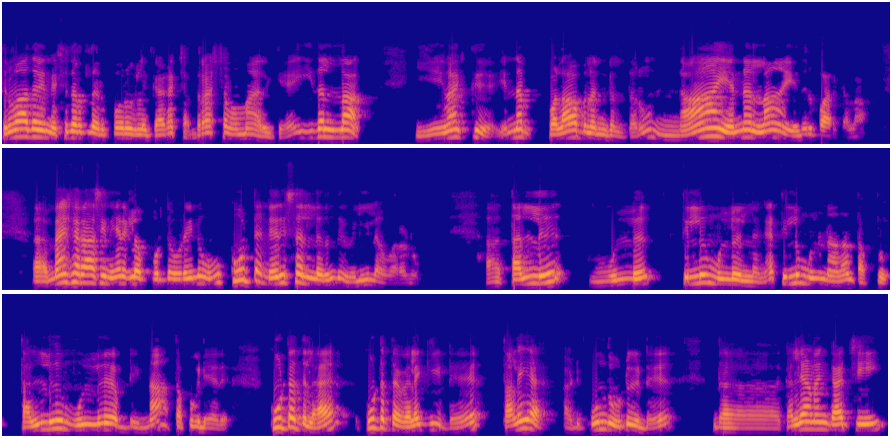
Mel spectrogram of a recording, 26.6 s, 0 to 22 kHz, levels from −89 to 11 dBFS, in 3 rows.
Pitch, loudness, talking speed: 225 Hz, -18 LUFS, 100 wpm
